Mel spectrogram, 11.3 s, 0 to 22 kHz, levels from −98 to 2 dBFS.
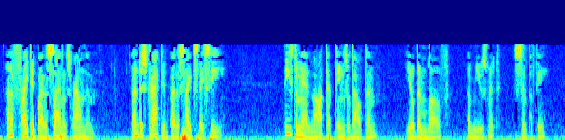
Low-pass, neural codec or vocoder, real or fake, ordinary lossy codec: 7.2 kHz; none; real; MP3, 24 kbps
